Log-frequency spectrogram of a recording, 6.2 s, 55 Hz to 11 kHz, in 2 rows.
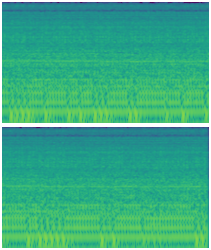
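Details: Cub Cadet 682 tractor with Kohler KT17 twin, first start after jumping the solenoid, on a battery charger: an even, steady twin-cylinder chug at idle with no misses or knocks; running smoothly and healthy.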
